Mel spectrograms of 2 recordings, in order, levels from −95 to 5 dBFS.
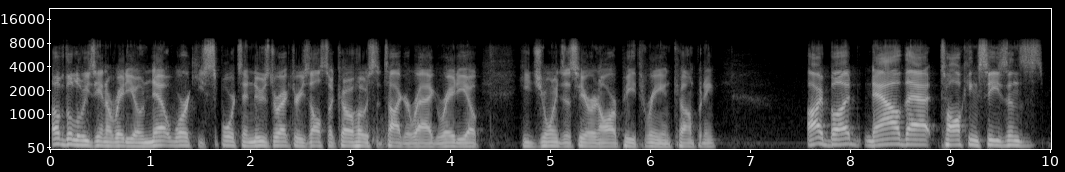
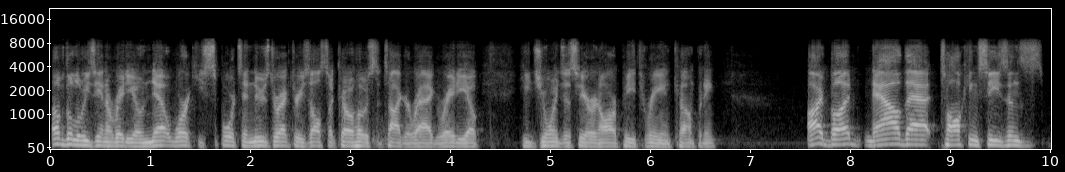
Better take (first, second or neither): first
